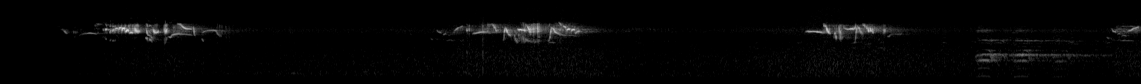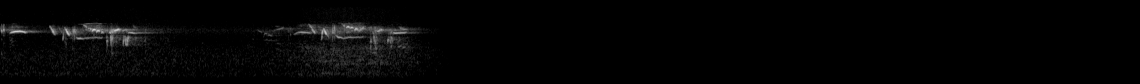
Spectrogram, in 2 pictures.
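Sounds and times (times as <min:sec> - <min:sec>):
Canary Island Stonechat singing: 0:00.6 - 0:02.3, 0:04.2 - 0:06.6, 0:08.0 - 0:13.0, 0:13.9 - 0:15.6.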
